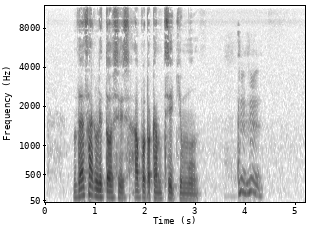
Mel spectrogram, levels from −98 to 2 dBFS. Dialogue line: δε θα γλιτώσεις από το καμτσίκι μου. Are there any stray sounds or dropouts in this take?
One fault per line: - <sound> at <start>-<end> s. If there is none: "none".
- throat clearing at 3.6-4.4 s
